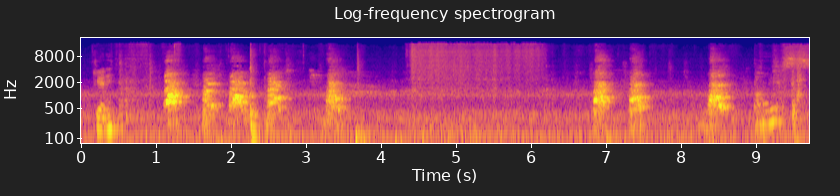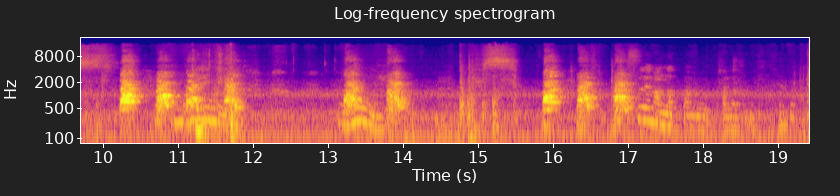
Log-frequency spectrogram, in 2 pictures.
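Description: Small puppy barking in short, high yaps that come in clusters of two to four every few seconds. A brief rustling hiss comes about five seconds in.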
